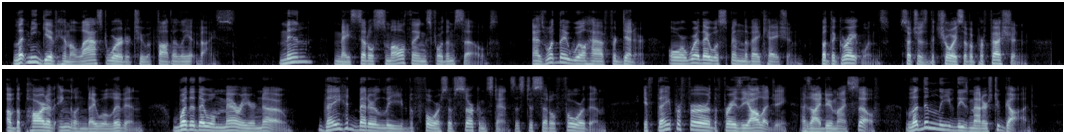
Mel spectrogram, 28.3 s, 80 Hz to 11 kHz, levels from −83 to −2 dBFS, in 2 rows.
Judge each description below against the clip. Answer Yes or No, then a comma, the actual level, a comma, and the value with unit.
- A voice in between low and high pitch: No, low, 125 Hz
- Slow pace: No, average, 175 wpm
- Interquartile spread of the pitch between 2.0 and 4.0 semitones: No, average, 4.7 semitones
